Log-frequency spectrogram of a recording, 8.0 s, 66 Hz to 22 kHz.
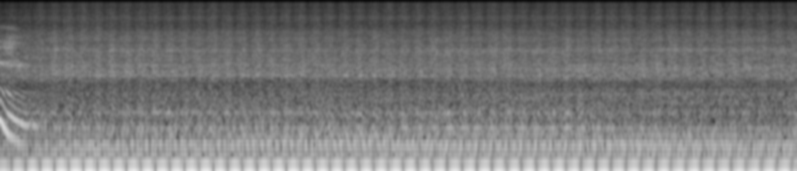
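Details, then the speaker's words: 1979 GMC C15 V8 after exhaust welded and both front O2 sensors installed: lumpy idle, steady low pulses about three and a half per second with a faint puffing tick; quieter, but a small exhaust leak is still suspected. "like i got an exhaust leak somewhere still too but still sounds better it's quieter"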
